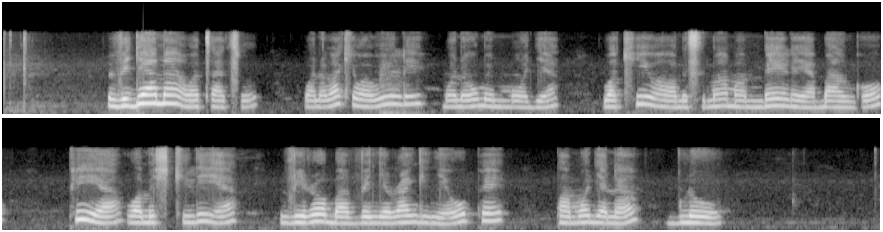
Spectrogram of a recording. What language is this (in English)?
Swahili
